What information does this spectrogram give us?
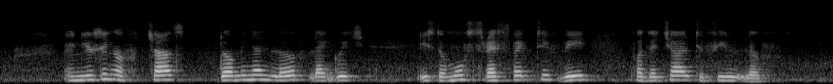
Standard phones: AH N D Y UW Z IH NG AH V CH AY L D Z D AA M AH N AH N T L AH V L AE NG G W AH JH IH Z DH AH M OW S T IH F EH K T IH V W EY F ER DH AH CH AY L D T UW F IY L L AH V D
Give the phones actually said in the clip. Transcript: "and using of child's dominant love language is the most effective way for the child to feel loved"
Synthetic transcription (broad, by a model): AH N Y UW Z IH NG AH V CH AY L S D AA M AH N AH N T L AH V L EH NG G W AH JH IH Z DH AH M OW S T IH P EH K T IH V W EY F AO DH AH CH AY L D T UW F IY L L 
